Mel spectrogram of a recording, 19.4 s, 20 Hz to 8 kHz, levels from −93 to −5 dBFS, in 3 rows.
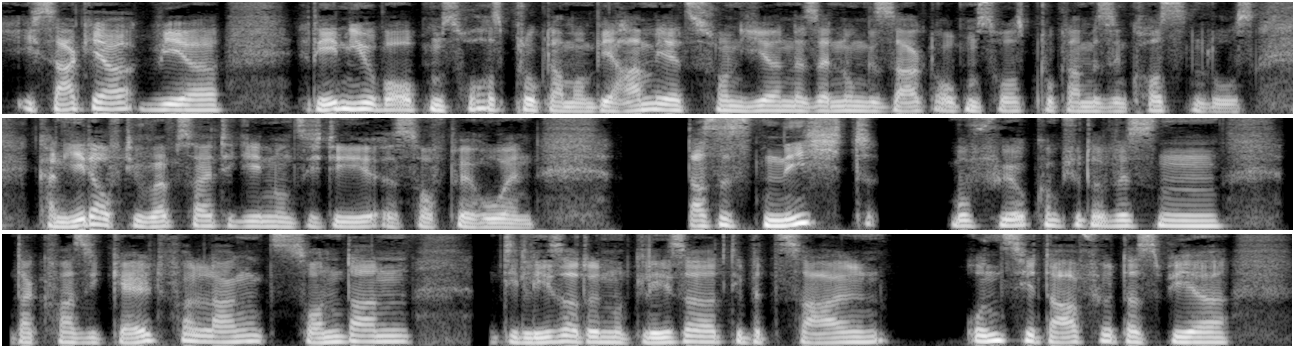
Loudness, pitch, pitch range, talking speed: -19 LUFS, 135 Hz, 120-150 Hz, 165 wpm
